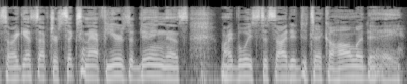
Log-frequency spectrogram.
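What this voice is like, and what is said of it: Hoarse, deep, laryngitis-strained voice. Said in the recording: “Robin Laryngitis Gunn ... my voice is going ... I kind of sound like a dude”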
